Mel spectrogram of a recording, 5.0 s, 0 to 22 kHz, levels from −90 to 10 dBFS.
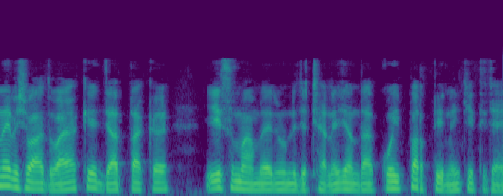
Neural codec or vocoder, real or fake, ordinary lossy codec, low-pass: codec, 16 kHz, 4 kbps, FunCodec, trained on Chinese and English, 50 frames a second; fake; MP3, 48 kbps; 7.2 kHz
